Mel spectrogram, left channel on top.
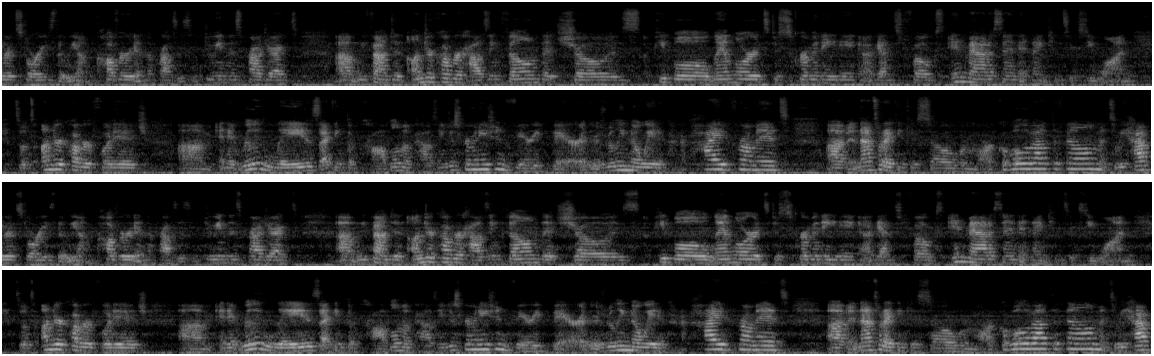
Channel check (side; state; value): both; normal; correlation 0.40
